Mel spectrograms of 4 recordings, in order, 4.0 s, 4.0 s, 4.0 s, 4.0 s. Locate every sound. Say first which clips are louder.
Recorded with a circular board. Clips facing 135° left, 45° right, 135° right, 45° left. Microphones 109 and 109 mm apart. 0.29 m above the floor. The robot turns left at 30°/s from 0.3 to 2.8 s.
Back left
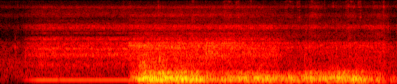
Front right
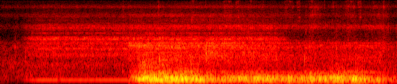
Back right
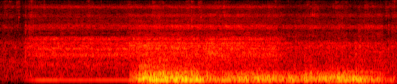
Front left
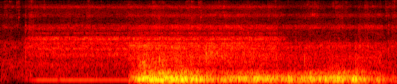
1.3 s a rattle: back left 1 dB, front left 3 dB; 55° left, 1.4 m; by 3.8 s 10° left, 1.4 m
